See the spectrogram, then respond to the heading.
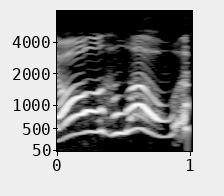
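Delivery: playful, high-pitched country accent.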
